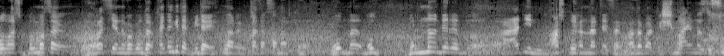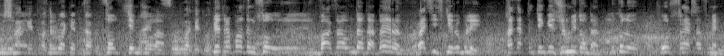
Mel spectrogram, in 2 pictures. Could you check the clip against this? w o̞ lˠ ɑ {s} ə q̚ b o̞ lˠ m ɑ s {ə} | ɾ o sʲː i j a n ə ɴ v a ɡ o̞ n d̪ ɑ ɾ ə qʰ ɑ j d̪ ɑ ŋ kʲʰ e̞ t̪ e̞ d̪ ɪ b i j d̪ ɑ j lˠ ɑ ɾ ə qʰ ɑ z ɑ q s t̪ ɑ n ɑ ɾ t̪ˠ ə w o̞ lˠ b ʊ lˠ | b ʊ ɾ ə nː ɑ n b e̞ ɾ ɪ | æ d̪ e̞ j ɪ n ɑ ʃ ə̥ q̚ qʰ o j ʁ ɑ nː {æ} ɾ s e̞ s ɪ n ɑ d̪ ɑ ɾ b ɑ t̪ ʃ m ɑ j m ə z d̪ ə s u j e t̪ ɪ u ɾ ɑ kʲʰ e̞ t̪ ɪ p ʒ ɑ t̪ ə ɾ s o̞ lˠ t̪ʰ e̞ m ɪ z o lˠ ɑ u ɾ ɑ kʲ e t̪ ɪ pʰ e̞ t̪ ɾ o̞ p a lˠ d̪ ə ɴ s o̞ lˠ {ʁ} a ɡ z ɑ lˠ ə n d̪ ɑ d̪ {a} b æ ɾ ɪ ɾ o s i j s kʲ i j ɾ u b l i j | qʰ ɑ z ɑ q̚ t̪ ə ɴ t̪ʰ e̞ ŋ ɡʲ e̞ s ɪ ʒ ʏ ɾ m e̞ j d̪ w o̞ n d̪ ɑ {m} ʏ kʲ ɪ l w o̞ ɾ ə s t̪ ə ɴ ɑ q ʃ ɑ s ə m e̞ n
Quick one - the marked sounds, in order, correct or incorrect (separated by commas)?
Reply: incorrect, incorrect, correct, incorrect, incorrect, incorrect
